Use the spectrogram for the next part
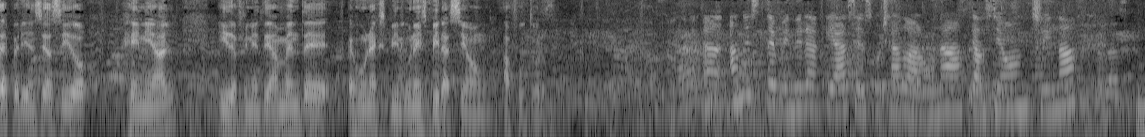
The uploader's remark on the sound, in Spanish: En una exposición de pinturas en Beijing. Radio Internacional de China en español hizo una entrevista exclusiva con él.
